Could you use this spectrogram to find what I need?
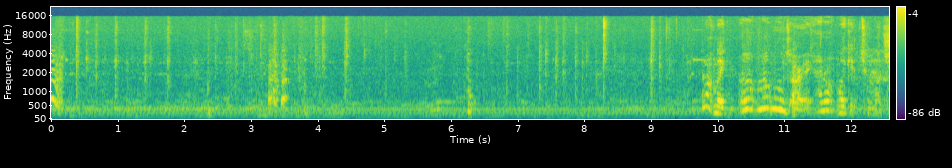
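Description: Chiptune game music plays through a small speaker.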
